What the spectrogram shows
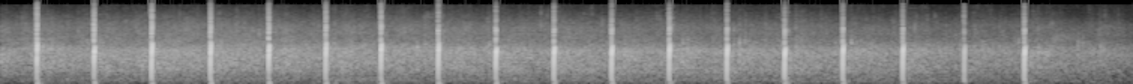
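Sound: audience applause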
